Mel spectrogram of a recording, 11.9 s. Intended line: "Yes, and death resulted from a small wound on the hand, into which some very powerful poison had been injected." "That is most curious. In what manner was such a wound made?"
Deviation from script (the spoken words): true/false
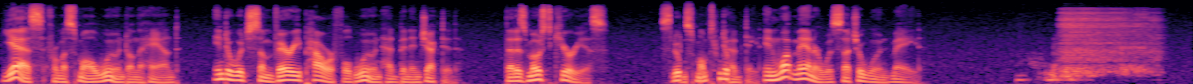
true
